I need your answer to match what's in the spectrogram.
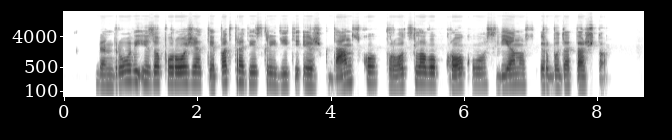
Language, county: Lithuanian, Tauragė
